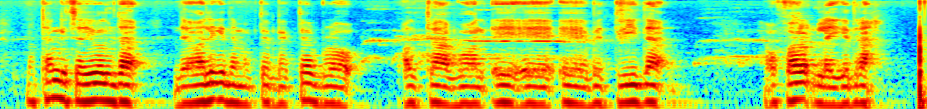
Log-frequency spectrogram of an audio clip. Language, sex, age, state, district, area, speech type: Manipuri, male, 18-30, Manipur, Tengnoupal, rural, read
